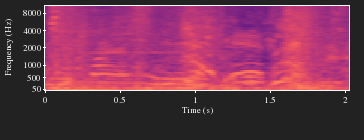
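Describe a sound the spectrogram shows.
An axe whooshes through the air and strikes.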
